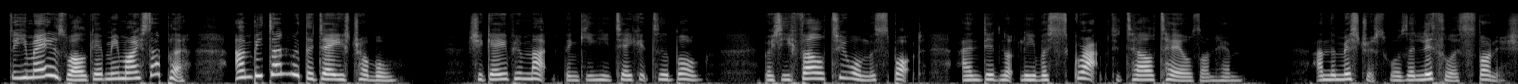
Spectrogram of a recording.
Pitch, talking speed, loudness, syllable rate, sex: 240 Hz, 205 wpm, -19 LUFS, 5.1 syllables/s, female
